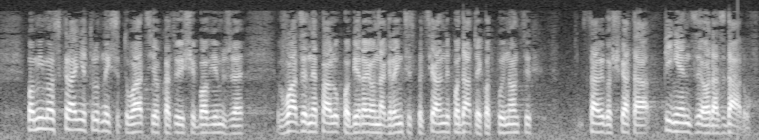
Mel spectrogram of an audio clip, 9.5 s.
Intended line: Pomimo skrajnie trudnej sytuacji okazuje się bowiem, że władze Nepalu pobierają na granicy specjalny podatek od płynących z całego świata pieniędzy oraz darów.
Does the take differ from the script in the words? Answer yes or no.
no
